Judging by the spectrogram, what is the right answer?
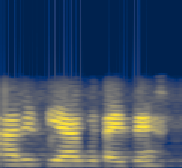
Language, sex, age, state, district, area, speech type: Kannada, female, 18-30, Karnataka, Mandya, rural, conversation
